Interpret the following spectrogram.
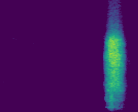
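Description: A single short sneeze near the end.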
